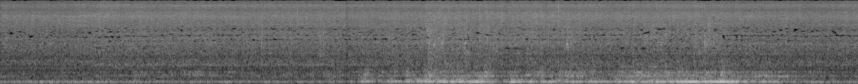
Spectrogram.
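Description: Grated carrots and mashed potato frying in a steel kadai on a gas burner: a steady sizzling hiss, with a low hum for several seconds in the middle.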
